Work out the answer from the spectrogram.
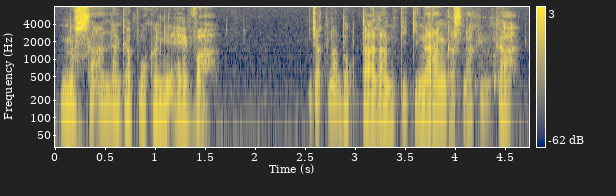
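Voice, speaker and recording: Male actor as a calm father in his thirties, middle pitch, kindly authority, radio drama. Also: moderate pace, slightly rough. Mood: gentle, fatherly.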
